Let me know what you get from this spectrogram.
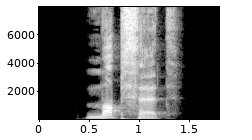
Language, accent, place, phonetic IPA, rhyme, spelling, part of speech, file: German, Germany, Berlin, [ˈmɔpsət], -ɔpsət, mopset, verb, De-mopset.ogg
- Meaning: second-person plural subjunctive I of mopsen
